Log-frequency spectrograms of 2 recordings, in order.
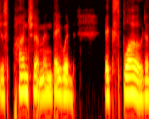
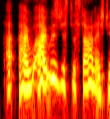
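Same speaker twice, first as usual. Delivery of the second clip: usual speaking voice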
